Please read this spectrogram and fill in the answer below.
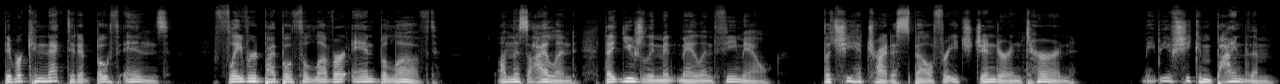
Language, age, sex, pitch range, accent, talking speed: English, 30-49, male, 85-115 Hz, American, 180 wpm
